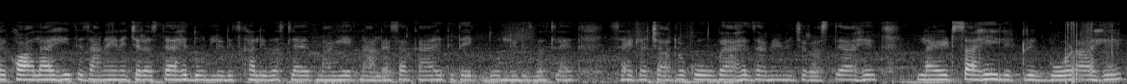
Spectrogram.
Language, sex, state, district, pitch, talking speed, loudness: Marathi, male, Maharashtra, Pune, 210 Hz, 180 wpm, -22 LUFS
